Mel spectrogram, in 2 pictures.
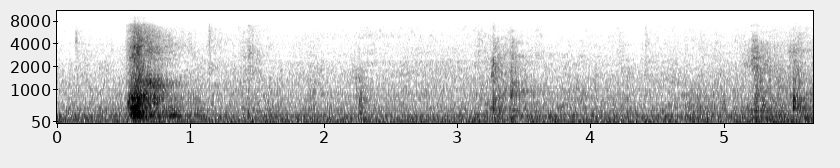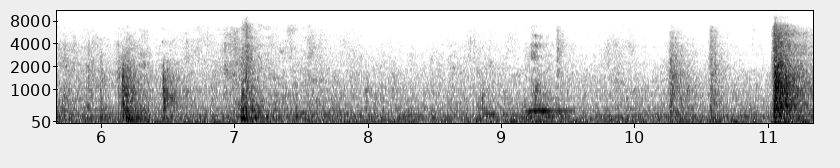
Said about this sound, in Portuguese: Então tá, vamos fechar a porta lá.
